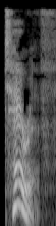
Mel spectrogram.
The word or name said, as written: tariff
